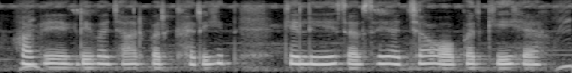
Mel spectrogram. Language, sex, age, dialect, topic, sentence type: Maithili, female, 41-45, Bajjika, agriculture, question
